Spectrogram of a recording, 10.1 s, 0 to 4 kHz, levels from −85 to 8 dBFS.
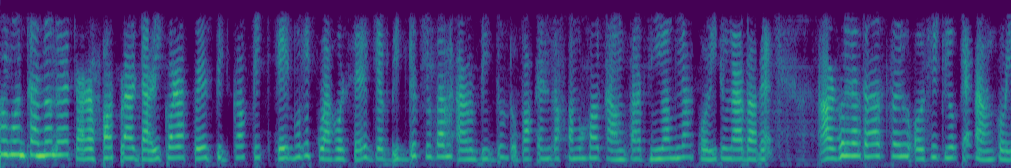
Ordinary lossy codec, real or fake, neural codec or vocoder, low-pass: none; fake; codec, 16 kHz in and 24 kHz out, 0.6 kbps, FireRedTTS-2 codec; 3.6 kHz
